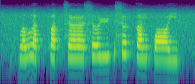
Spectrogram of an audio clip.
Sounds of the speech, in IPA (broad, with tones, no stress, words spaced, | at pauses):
kʷɐ˨˥wlɐ˨˥k̚fɐ˧t̚t͡sœː˧ sɵ˥ɥ | sɵ˥t̚t̪ɐ˧n fɔː˨j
